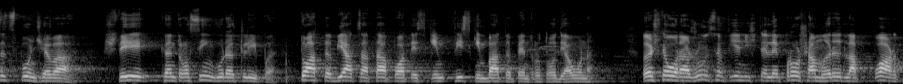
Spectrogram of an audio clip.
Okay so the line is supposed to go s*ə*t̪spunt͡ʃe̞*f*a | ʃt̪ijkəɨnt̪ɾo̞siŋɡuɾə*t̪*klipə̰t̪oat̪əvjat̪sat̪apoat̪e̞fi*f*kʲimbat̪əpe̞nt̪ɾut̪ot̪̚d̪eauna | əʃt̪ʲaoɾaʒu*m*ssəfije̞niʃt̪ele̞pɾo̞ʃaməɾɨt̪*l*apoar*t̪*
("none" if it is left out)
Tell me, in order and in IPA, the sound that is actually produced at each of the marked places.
ə, v, none, s, n, l, t̪

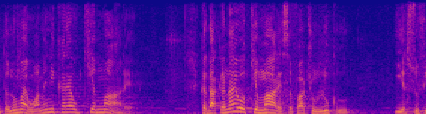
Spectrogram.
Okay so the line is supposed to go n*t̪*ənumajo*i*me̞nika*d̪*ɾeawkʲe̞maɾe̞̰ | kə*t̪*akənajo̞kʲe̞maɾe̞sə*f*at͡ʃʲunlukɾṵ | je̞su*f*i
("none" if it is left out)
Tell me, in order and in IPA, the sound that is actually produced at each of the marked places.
t̪, a, none, d̪, f, f

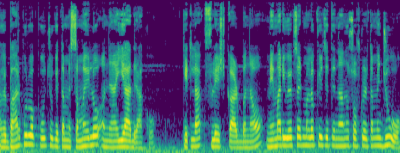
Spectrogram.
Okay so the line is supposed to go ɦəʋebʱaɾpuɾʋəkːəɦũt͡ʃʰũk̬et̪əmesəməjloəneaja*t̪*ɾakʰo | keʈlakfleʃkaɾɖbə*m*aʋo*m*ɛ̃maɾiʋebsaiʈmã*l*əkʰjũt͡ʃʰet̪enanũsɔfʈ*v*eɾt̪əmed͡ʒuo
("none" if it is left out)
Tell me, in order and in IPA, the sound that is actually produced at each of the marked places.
d̪, n, m, l, ʋ

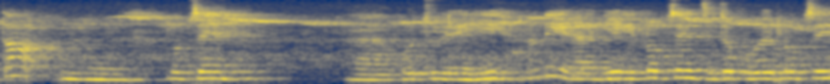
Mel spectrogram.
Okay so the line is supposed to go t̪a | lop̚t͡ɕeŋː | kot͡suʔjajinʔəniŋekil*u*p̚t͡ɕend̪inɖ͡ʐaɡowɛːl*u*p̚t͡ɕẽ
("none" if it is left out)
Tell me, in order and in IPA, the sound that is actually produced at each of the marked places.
o, o

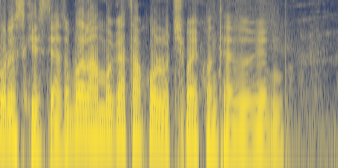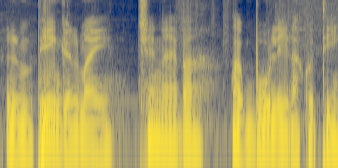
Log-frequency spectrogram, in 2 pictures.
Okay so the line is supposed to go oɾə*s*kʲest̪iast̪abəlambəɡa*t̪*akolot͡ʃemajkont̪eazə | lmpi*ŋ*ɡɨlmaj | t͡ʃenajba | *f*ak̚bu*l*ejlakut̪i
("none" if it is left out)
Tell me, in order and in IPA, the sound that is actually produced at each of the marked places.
s, t̪, ŋ, f, l

